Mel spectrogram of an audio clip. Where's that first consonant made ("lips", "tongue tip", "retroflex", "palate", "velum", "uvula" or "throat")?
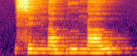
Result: tongue tip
